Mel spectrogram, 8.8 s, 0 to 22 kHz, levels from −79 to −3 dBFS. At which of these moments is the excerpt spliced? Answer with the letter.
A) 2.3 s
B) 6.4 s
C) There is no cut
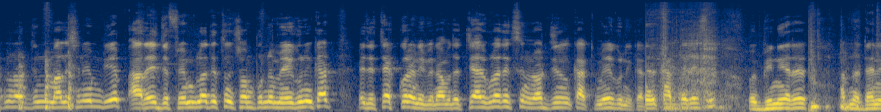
B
